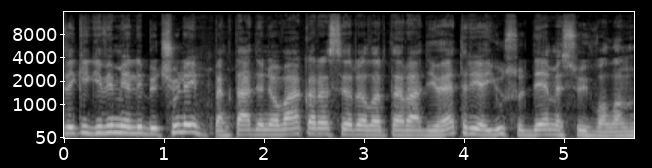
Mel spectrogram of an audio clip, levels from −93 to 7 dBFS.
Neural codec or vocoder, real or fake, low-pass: none; real; 14.4 kHz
